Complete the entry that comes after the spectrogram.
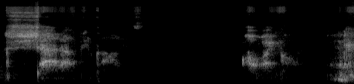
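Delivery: voiceless, hushed disbelief; stunned whisper. Real, not acted. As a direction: whisper it in real shock. Stunned by the card drawn.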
